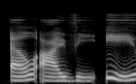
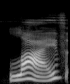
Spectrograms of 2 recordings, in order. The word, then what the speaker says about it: live: The verb live, l i v e, like give, I live in Bangladesh. The adjective live, l i v e, like five, this is a live show.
